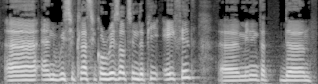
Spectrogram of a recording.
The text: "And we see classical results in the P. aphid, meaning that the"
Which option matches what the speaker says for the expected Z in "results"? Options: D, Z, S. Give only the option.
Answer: Z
